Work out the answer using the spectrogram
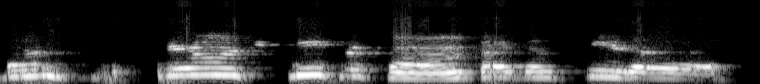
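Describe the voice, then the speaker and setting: A woman's voice: on the high side, lively intonation, slow. A woman calling in to a show on speakerphone, sounding a little nervous and hesitant. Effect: on speakerphone over a phone line. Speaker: caller. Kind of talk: call-in show conversation. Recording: tinny, echoey speakerphone phone line.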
